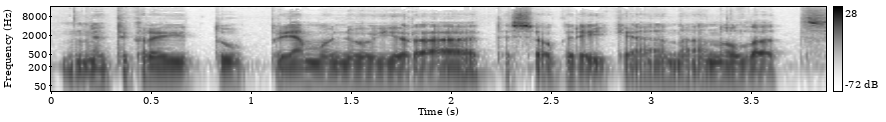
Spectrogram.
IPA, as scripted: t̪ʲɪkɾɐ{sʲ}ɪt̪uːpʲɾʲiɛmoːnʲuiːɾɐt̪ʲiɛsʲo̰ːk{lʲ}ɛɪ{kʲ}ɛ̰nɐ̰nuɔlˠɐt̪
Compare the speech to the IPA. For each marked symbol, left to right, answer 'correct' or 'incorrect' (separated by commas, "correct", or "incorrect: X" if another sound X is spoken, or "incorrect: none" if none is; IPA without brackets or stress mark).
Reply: incorrect: none, incorrect: ɾʲ, correct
